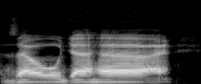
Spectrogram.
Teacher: Zau itu dibaca dengan Lin sebab wau tu ada tanda mati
